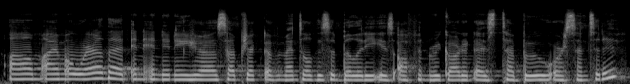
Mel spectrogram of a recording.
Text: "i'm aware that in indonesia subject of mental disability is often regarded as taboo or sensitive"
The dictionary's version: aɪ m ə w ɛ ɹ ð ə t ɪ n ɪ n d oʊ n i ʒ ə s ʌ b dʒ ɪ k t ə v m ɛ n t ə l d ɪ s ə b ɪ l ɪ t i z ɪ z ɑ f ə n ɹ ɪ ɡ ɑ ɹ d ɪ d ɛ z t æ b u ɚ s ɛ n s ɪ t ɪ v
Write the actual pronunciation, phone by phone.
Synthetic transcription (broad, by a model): aɪ m ə w ɛ ɹ ð ə t ɪ n ɪ n d oʊ n i ʒ ə s ʌ b dʒ ɪ k t ə v m ɛ n t l d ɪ s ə b ɪ l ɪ t i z ɪ z ɑ f ə n ɹ ɪ ɡ ɑ ɹ d ɪ d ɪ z t æ b u ɚ s ɛ n s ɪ t ɪ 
